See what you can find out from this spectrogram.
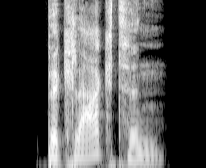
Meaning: inflection of beklagen: 1. first/third-person plural preterite 2. first/third-person plural subjunctive II
- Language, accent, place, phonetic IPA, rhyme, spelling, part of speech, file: German, Germany, Berlin, [bəˈklaːktn̩], -aːktn̩, beklagten, adjective / verb, De-beklagten.ogg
